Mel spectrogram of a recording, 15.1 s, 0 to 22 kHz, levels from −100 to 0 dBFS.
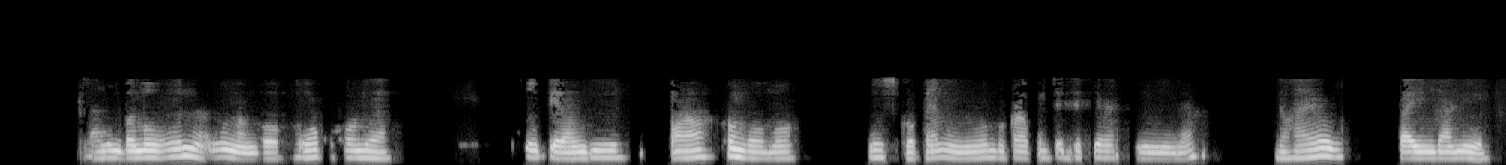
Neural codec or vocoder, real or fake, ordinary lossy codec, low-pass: codec, 16 kHz, 1 kbps, X-Codec, HuBERT features, trained on balanced general audio; fake; AAC, 16 kbps; 3.6 kHz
